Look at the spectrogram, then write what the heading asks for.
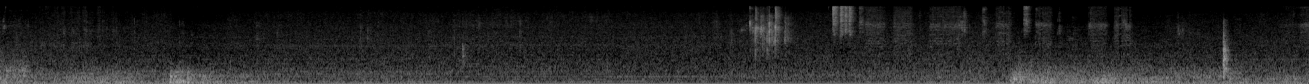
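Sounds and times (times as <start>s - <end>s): low background hum: 0.0s - 13.0s
spray can hissing: 7.4s - 11.4s.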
